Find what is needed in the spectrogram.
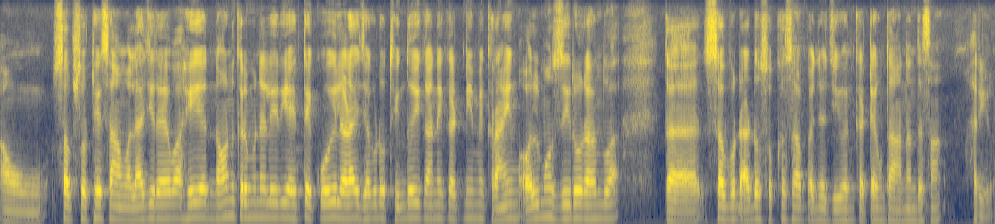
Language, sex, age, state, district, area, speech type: Sindhi, male, 45-60, Madhya Pradesh, Katni, rural, spontaneous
